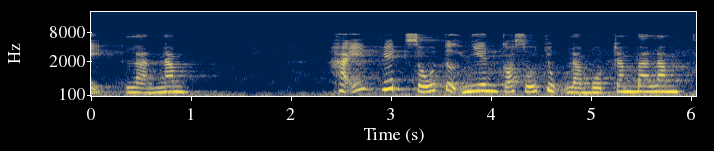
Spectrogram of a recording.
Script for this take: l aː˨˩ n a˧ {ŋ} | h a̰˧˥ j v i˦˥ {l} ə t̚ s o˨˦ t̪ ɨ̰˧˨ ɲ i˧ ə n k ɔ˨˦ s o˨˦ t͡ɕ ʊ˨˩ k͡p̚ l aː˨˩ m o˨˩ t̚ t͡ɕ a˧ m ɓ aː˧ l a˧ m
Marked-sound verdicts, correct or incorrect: incorrect: m, incorrect: none

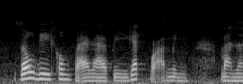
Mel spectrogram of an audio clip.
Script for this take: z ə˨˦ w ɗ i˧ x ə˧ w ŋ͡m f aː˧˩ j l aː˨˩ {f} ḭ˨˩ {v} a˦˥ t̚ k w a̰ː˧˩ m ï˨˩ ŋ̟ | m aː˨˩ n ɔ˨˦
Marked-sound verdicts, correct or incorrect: incorrect: v, incorrect: ɣ

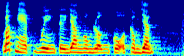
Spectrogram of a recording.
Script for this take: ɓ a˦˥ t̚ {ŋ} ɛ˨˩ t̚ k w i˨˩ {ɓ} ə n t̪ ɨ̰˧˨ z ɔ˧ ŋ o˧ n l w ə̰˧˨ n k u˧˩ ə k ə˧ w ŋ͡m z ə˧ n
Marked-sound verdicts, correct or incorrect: correct, incorrect: none

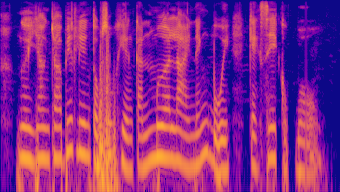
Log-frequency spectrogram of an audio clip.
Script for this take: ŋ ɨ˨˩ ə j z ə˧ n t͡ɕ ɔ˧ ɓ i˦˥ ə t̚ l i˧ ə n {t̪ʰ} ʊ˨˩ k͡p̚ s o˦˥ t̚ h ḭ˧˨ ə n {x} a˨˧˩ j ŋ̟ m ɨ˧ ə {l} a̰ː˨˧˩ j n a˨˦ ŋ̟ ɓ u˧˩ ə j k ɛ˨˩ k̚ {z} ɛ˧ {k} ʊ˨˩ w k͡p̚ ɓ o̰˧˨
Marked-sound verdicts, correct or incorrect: incorrect: t̪, incorrect: k, correct, incorrect: s, correct

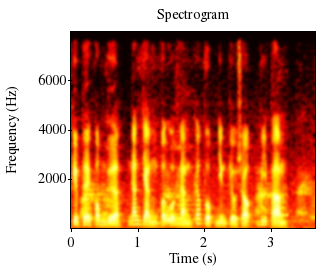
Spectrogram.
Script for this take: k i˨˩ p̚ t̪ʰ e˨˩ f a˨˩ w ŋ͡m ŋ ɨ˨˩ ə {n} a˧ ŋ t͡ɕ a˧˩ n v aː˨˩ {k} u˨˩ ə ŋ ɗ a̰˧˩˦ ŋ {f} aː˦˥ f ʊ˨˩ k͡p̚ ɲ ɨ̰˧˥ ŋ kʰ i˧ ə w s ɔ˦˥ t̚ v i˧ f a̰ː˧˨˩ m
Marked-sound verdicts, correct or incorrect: incorrect: ŋ, incorrect: ʔ, incorrect: x

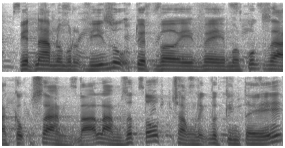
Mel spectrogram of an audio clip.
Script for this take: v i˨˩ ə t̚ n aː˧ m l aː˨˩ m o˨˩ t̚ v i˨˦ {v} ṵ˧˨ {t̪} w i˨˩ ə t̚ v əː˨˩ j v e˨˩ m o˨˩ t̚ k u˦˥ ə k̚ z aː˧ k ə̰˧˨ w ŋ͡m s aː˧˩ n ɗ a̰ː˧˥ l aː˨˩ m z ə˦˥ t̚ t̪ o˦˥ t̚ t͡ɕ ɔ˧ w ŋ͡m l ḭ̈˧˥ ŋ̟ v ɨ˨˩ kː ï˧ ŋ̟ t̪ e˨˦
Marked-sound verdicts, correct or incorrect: incorrect: z, correct

